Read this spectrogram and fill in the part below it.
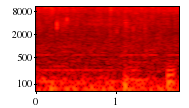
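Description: Rain in the video game Unavowed, a steady dense patter of rain on surfaces, continuous and fairly even, with no talk.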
